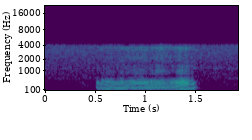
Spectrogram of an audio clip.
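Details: A Basenji named Kona, sleeping on a couch, gives a single low, rumbling snore about a second long with a buzzy, rattling texture; faint room hush underneath.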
